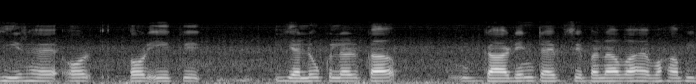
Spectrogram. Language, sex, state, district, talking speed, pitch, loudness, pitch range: Hindi, male, Bihar, West Champaran, 145 wpm, 155 Hz, -16 LUFS, 150-155 Hz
